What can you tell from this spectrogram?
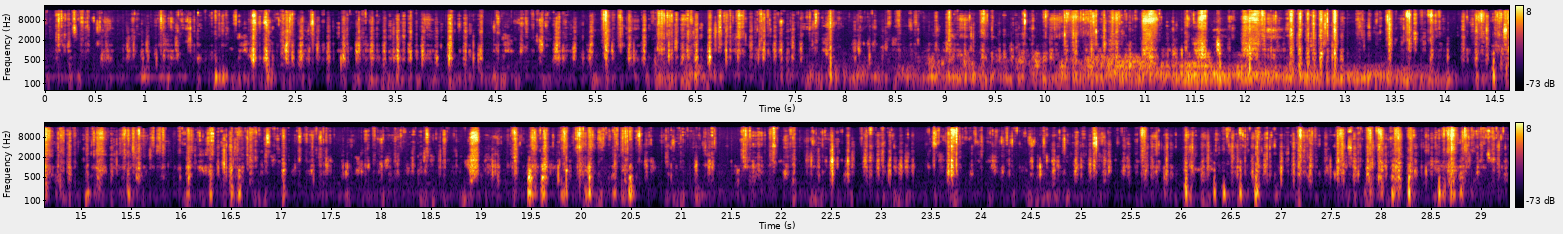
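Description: Close-miked wet chewing and lip smacking of meat curry and rice eaten by hand, a steady run of sharp, irregular mouth clicks, fuller and louder about halfway through. Squelches of fingers mixing rice into the curry gravy come near the end.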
